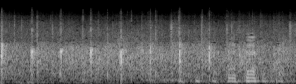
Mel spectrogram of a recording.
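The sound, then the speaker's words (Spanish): An audience claps steadily in a dense, sustained round of applause with scattered sharper claps, welcoming the British ambassador, Mark Kendall, as a guest on the program, and a voice starts speaking underneath toward the end. “Así que, como homenaje a todos los diplomáticos que han pasado por este programa, hemos invitado al embajador de Gran Bretaña, por quien pide un aplauso, don Mark Kendall.”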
